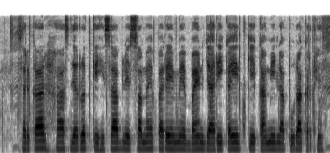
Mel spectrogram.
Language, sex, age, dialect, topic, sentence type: Chhattisgarhi, male, 25-30, Northern/Bhandar, banking, statement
